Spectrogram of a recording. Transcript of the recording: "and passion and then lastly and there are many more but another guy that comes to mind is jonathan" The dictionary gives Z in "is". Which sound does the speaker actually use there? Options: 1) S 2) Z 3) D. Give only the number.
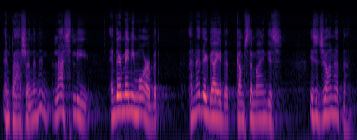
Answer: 1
